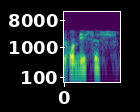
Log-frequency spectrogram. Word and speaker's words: hormesis: Did I say that right? Is it hormesis effect? – It is. That's exactly how you say it.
